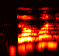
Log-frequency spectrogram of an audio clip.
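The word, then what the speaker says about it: drongo: ड्रैगन या ड्रैगन, ये sorry ड्रोंगो, उसका प्रोनाउंसिएशन क्या होगा, ड्रोंगो।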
